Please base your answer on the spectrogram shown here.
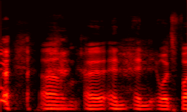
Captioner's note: laughing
